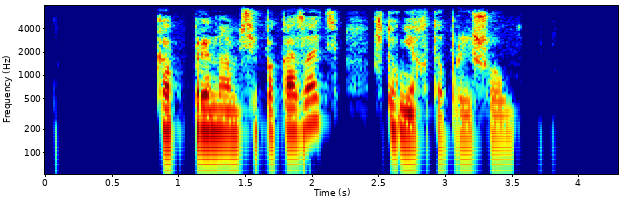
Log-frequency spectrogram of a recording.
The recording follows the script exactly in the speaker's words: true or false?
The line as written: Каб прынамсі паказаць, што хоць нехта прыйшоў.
false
